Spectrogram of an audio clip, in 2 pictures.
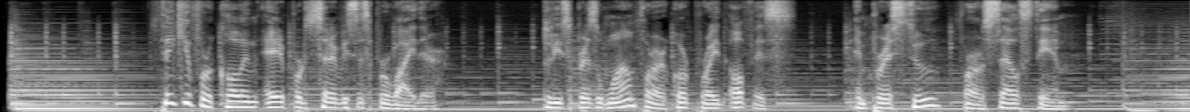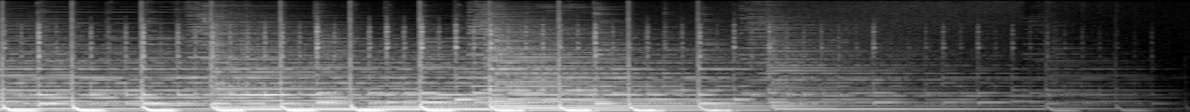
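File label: english interactive voice response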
